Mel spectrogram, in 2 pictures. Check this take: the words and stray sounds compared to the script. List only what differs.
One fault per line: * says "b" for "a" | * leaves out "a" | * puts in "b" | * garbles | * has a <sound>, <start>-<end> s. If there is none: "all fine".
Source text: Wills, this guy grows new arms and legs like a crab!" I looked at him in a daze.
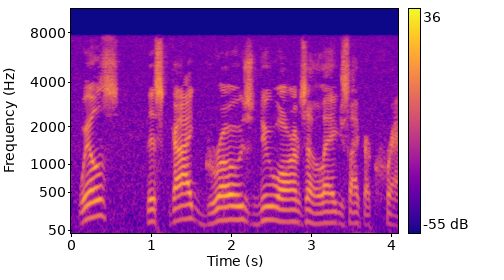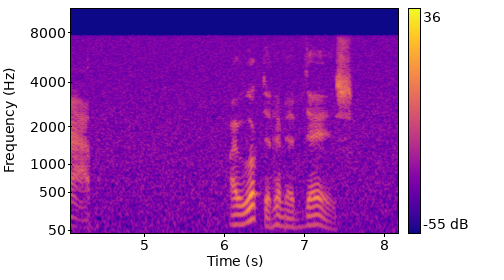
* leaves out "in"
